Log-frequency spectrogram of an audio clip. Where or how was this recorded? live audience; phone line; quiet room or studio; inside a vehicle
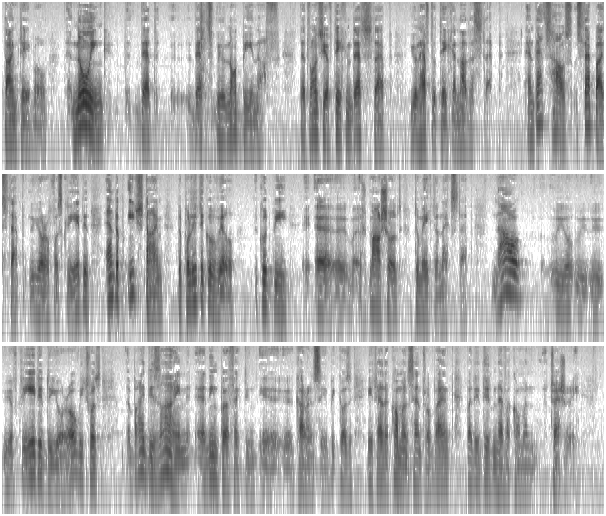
live audience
